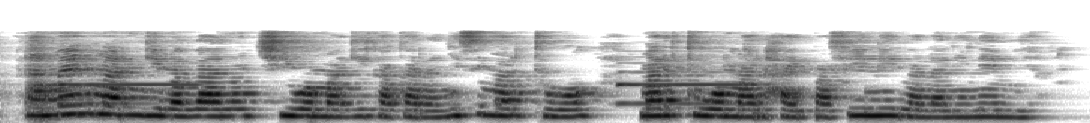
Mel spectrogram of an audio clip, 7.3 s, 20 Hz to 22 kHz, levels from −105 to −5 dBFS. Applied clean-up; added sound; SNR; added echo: classical method WPE with log-MMSE.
